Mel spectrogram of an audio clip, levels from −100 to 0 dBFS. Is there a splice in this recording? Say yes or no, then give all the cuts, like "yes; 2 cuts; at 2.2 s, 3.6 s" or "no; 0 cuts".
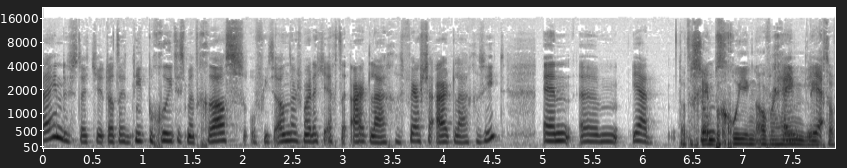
yes; 2 cuts; at 2.0 s, 4.9 s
